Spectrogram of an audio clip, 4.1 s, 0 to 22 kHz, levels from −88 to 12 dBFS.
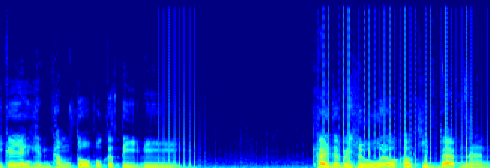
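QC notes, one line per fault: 1.28 s to 4.09 s, buffer tearing: a steady robotic rattle at about 23.4 Hz under the speech. Writer and reader have slipped on the ring buffer, so a small slice of each 2048-sample buffer replays audio from roughly 150 ms back.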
